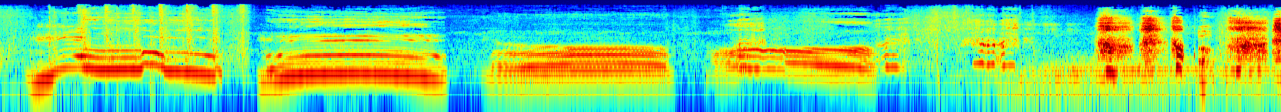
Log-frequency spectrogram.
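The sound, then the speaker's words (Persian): A person imitates an angry cow with a series of long, loud, drawn-out moos and groans, several in a row, followed by breathy snorts and rustling noise at the end. “خوبه، حالا تنوع بده. یه گاوه عصبانی باش.”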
